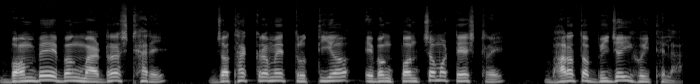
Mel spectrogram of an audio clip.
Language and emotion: Odia, neutral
